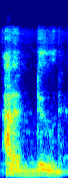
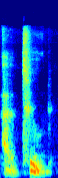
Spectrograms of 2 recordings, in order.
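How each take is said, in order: First: The second T is flapped. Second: The second T is a hard T. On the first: The speaker calls it wrong. "it would be flapped" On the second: The speaker calls it right. "You say attitude. So that hard T"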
